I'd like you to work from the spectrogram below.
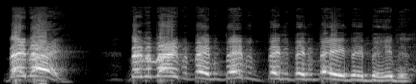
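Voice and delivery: put-on high, loud frantic calls of baby; desperate hollering. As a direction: holler for her like she's slipping away. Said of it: "he hollering for her".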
